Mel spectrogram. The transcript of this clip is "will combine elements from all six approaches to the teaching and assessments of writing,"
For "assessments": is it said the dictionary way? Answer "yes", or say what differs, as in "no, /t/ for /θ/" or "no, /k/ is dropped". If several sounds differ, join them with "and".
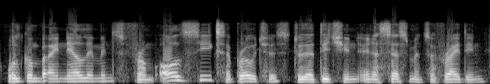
yes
